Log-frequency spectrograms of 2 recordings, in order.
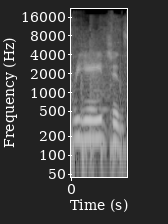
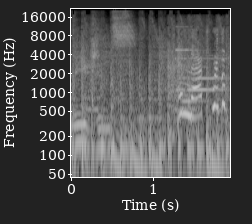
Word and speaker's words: reagents: variety of leaflets oh it's pronounced reagents not regions poison came from section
